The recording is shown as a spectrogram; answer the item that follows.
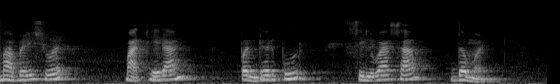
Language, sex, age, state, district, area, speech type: Marathi, female, 60+, Maharashtra, Sangli, urban, spontaneous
